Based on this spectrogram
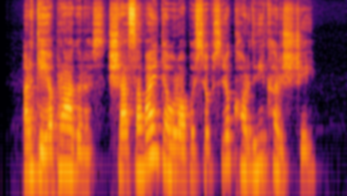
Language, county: Lithuanian, Alytus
